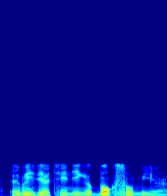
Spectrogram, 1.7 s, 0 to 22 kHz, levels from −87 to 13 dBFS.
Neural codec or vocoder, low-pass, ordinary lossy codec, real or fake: none; 3.6 kHz; none; real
